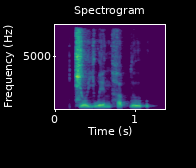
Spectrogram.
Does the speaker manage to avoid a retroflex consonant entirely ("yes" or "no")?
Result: yes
